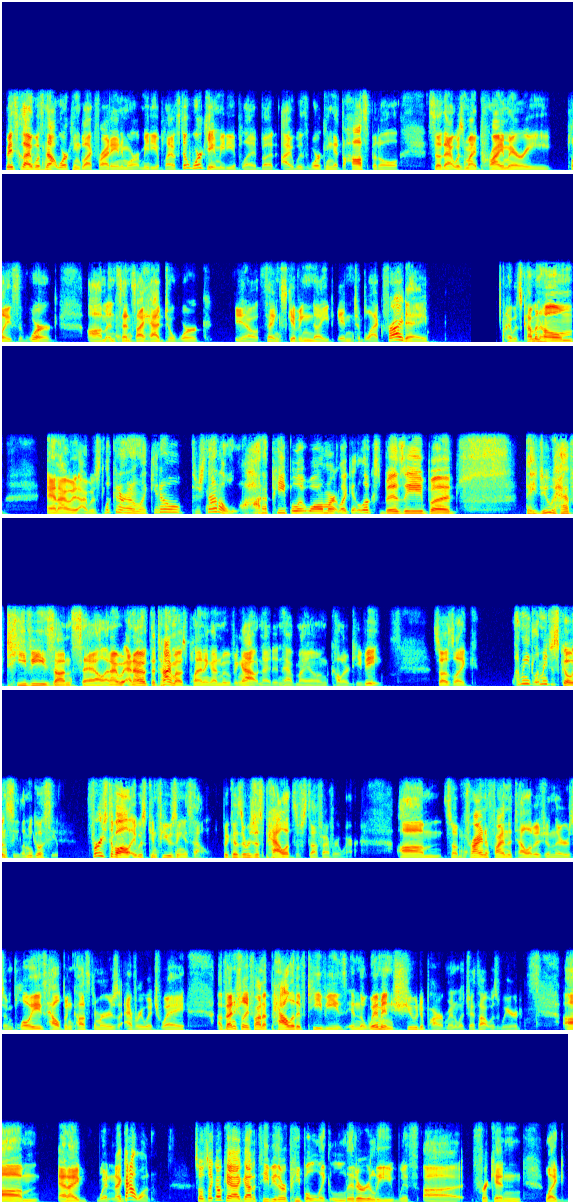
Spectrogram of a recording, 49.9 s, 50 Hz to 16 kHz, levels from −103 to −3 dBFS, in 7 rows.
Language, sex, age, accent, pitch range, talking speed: English, male, 30-49, American, 105-175 Hz, 230 wpm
